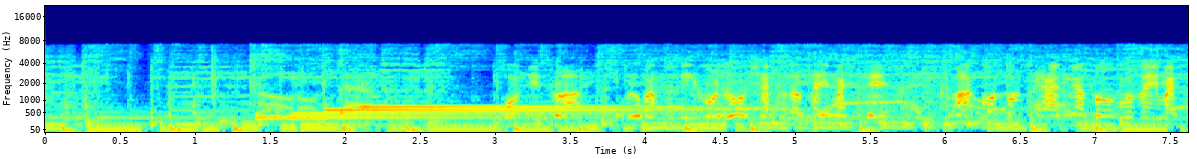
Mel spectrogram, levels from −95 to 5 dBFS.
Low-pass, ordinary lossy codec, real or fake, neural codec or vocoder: 7.2 kHz; none; fake; autoencoder, 48 kHz, 128 numbers a frame, DAC-VAE, trained on Japanese speech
